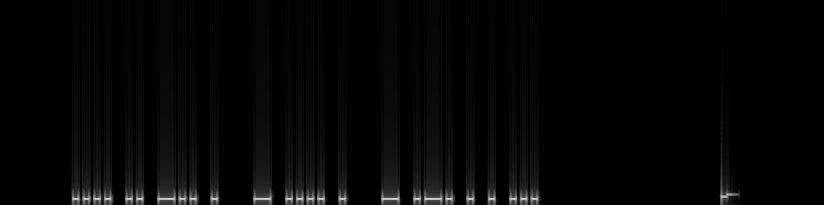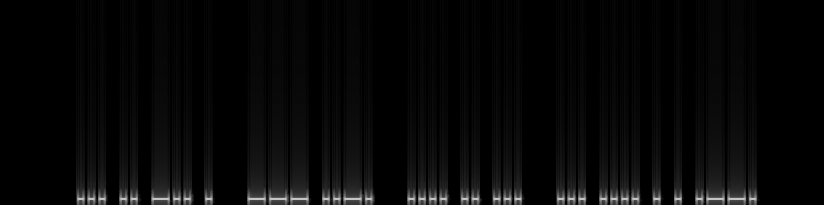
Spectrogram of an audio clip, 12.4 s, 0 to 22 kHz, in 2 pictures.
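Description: Fast Morse code at about 30 words per minute, a single steady mid-pitched tone keyed in quick dots and dashes, running in two long bursts split by a pause with one brief click.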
